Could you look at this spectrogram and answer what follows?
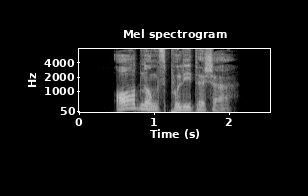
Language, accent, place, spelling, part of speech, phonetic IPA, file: German, Germany, Berlin, ordnungspolitischer, adjective, [ˈɔʁdnʊŋspoˌliːtɪʃɐ], De-ordnungspolitischer.ogg
- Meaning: inflection of ordnungspolitisch: 1. strong/mixed nominative masculine singular 2. strong genitive/dative feminine singular 3. strong genitive plural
